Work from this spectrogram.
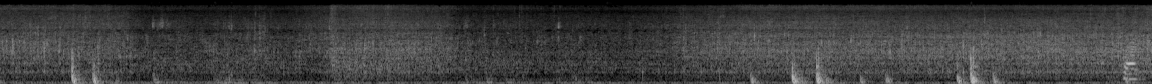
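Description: Malabar spinach (pui shak) frying in a pan after a spice tempering, with a steady soft sizzle and scattered sharp scrapes and clicks of stirring, moderately close and with no one talking.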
